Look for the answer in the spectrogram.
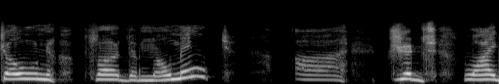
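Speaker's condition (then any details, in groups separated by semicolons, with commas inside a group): Cerebral palsy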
